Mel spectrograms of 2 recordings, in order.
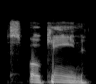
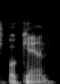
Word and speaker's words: Spokane: Valley Spokane he was Spokane yeah this is pronounced spoken one two three four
